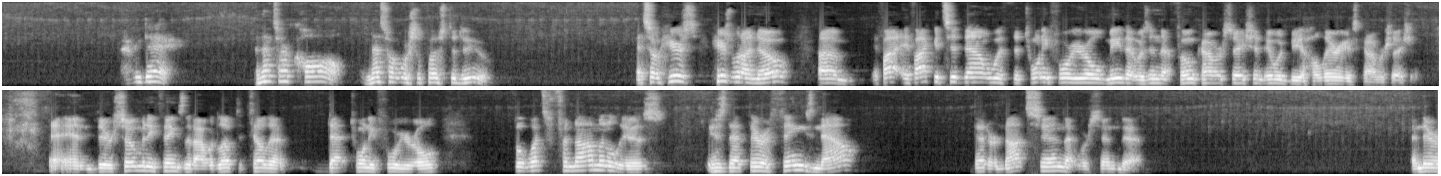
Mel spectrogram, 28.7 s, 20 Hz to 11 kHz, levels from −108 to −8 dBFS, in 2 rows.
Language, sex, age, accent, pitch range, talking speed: English, male, 40-59, American, 140-175 Hz, 165 wpm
